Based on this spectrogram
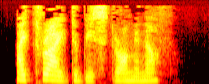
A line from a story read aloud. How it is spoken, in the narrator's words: Mom said quietly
